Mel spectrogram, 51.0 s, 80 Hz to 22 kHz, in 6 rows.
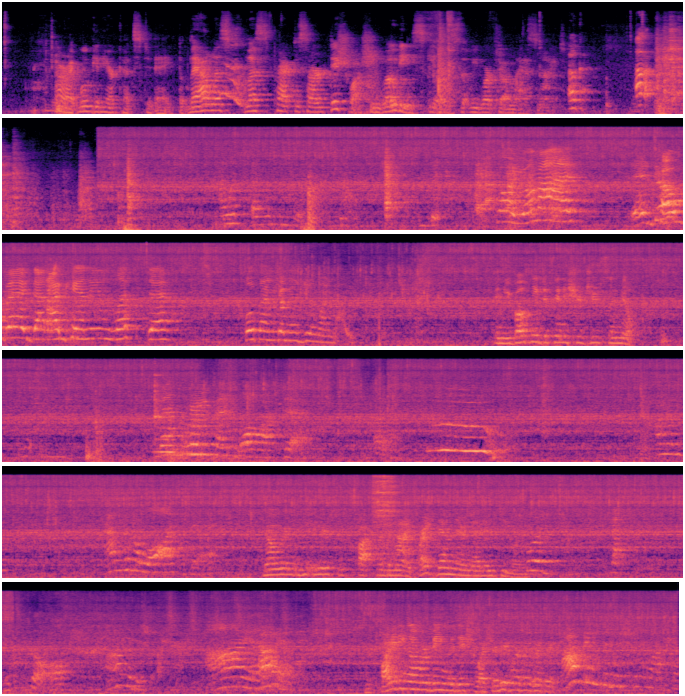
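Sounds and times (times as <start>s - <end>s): faucet running into sink: 9.7s - 51.0s.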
